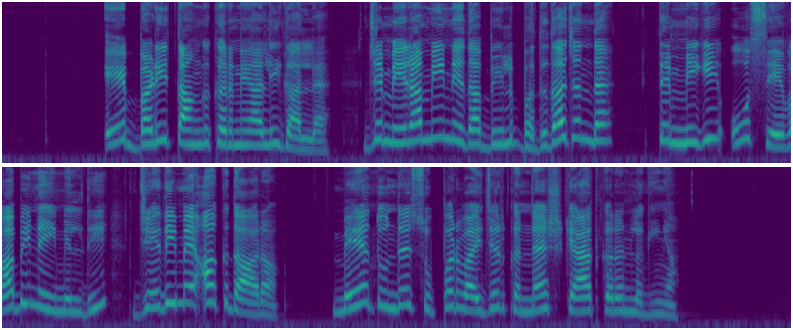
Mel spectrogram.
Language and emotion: Dogri, angry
